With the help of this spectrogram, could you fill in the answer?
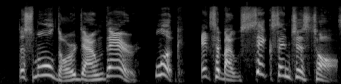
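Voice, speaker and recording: A put-on character voice at an extremely high pitch, very wide pitch swings, moderate pace. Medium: audio drama. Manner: friendly, hesitant.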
